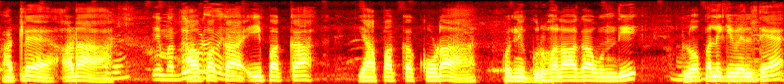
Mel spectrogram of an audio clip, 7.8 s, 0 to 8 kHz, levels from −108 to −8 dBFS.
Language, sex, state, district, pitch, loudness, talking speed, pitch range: Telugu, male, Andhra Pradesh, Sri Satya Sai, 145 Hz, -14 LUFS, 105 wpm, 135-155 Hz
